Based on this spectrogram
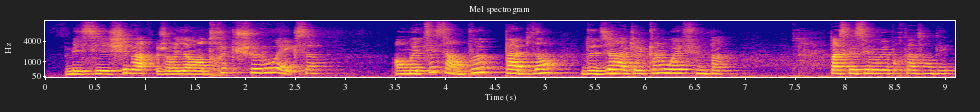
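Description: At a moderate pace with long, frequent pauses, a woman speaks at a fairly high pitch with ordinary pitch variation, and room echo is audible. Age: 20s. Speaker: podcast host. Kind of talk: casual chat.

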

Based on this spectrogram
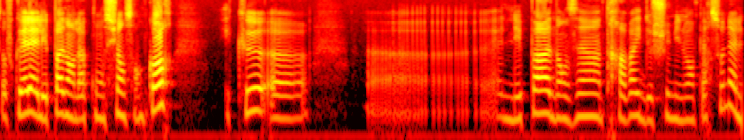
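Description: Speaking at a moderate pace, a woman uses a fairly high pitch. Her pitch varies in an ordinary way. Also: very clean recording, silent background. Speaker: life coach and podcast host. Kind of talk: solo podcast monologue with advice. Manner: lively and spontaneous.

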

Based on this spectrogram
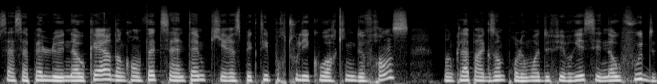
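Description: A woman speaks at a fairly quick pace in a dark, mellow tone. Her medium pitch stays fairly even in a very clean recording with a silent background. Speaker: community builder, work-study student.

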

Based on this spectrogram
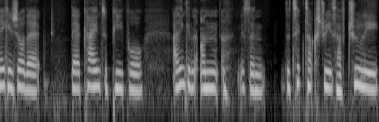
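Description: A woman with a British accent and medium pitch speaks at a moderate pace in a dark, mellow tone with monotone, flat intonation, on a very clean recording with a silent background. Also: very even loudness, dry, close sound with no echo. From UK. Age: 20s. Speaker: podcast guest. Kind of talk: casual chat.

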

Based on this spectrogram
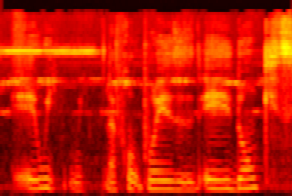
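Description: Noticeable noise sits behind this woman's voice. Her pitch rises and falls in an ordinary way. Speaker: podcast co-host. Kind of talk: casual chat. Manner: halting.

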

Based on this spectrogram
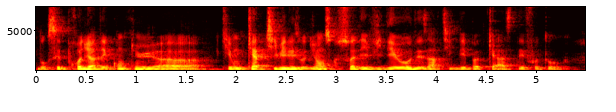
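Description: A man's voice at medium pitch and a fairly quick pace, in a monotone, flat intonation, with audible room echo and noticeable background noise. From France, Saint-Étienne. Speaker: singer and content entrepreneur. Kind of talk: casual interview. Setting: indoor room at his workplace.

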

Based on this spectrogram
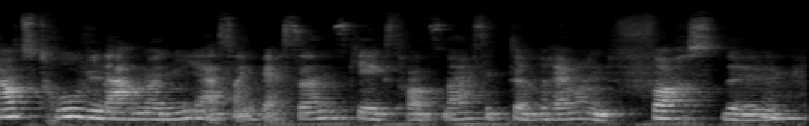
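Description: A woman speaks at a fairly low pitch with lively intonation and big swings in loudness, over noticeable background noise with audible room echo. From Quebec, Bas-Saint-Laurent. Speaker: entrepreneur, event organizer. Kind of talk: interview. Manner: halting, many fillers.

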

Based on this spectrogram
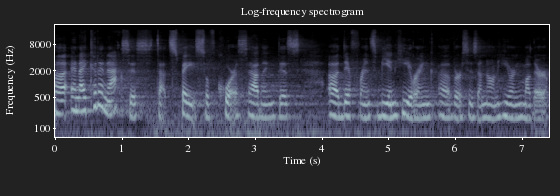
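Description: A woman with an American accent speaks at a fairly slow pace and medium pitch, her intonation fairly even, over noticeable background noise. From Southern Italy (early childhood in New York). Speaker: writer. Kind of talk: interview. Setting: festival event.

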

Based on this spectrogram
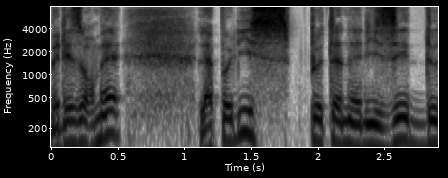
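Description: A man's dramatic delivery at a fairly slow pace, dry and close with no echo. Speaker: podcast host and narrator. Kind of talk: true-crime narration, scripted and read aloud in a grave, measured way. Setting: studio. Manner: measured, solemn, storytelling pace; dramatic, with suspense and vivid detail.

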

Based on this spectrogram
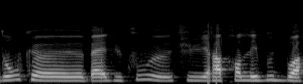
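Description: A woman's medium-pitched voice unfolds very slowly. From France, Corrèze. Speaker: teacher. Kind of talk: podcast interview. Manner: hesitant, many fillers.

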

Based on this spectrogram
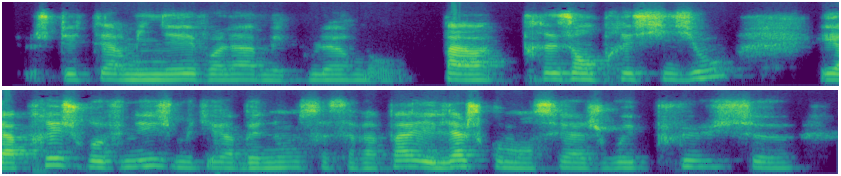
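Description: A woman speaks in a plain, everyday voice at a medium pitch and a moderate pace. Her intonation stays fairly even, and the background is quiet. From Bordeaux, south-west France. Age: 40s. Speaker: student of an interior design course. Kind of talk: casual chat.

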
